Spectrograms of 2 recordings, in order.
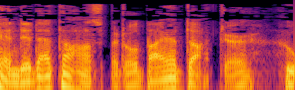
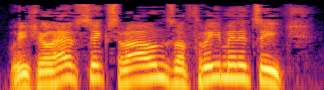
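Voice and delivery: formal student voice; 4 dB louder than usual. A narrator's reading. Formal duel rules announced.

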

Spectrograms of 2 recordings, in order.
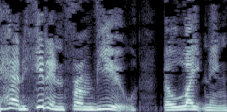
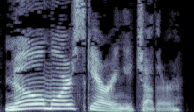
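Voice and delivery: usual speaking voice

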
